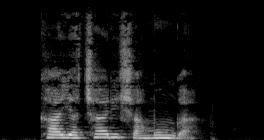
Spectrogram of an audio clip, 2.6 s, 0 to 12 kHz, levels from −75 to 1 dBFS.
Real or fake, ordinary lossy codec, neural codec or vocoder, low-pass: real; Opus, 64 kbps; none; 10.8 kHz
